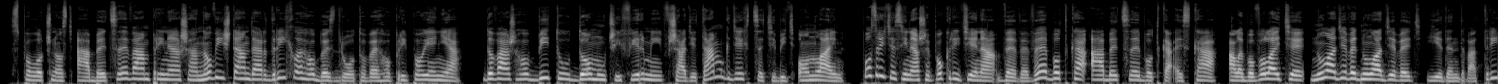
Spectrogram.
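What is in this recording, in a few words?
Slovak, female, commercial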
